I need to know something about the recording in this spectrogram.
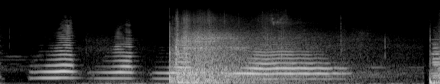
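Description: Sad-trombone 'fail' sound effect: three short brass notes stepping down in pitch, then a long held note. A burst of noise starts under the long note about a second and a half in. The effect marks a failed attempt.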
